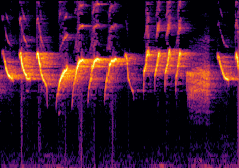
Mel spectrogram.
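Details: Long-tailed shrike singing its own varied song plus imitations of other birds, a quick string of clear upslurred and downslurred whistles, about four a second, over a thin high tone.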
